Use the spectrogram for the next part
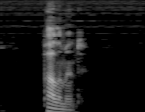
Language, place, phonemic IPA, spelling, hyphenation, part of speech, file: English, Queensland, /ˈpɐːləmənt/, parliament, par‧lia‧ment, noun, En-au-parliament.ogg
- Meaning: A formal council summoned (especially by a monarch) to discuss important issues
